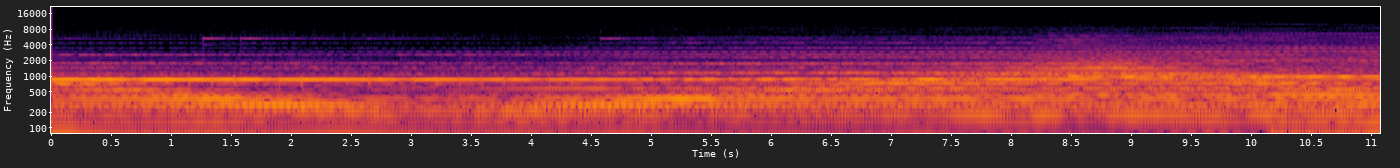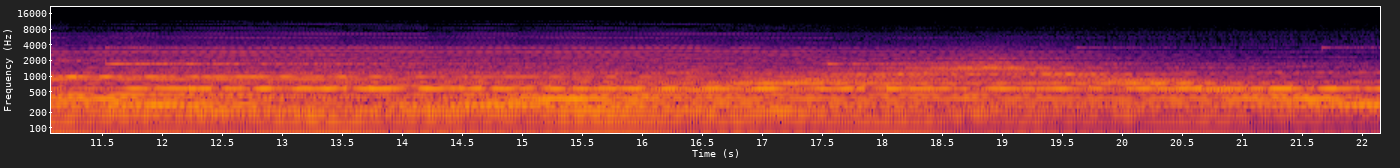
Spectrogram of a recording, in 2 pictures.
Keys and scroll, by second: 3.1 ctrl+c, 3.5 ctrl+v, 5.8 ctrl+v, 12.9 n.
